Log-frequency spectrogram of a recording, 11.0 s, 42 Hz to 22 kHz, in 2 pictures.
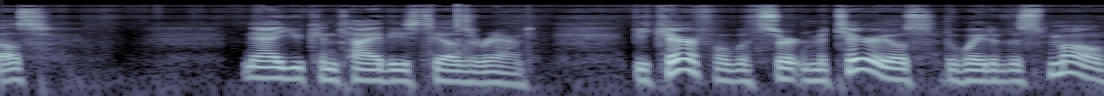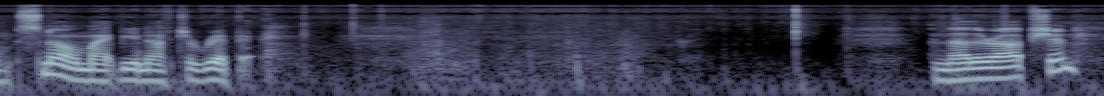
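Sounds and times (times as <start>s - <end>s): cloth rustling: 7.4s - 9.0s.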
